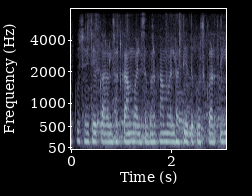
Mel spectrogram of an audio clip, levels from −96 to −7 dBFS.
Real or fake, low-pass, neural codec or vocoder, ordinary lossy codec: real; 7.2 kHz; none; none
